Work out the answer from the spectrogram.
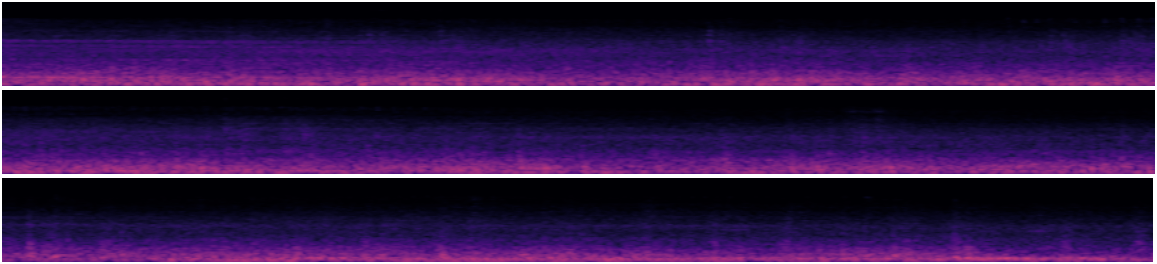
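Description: Transilien electric commuter train running over the tracks, a steady rumble of wheels with clattering over the rails. The higher clatter fades after the first few seconds as the train draws away, and a low rumble swells near the end.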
